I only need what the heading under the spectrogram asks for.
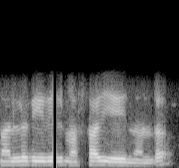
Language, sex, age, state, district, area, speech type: Malayalam, female, 45-60, Kerala, Pathanamthitta, rural, conversation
